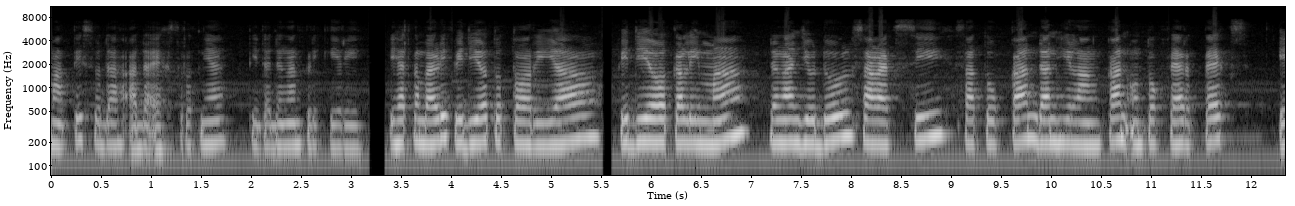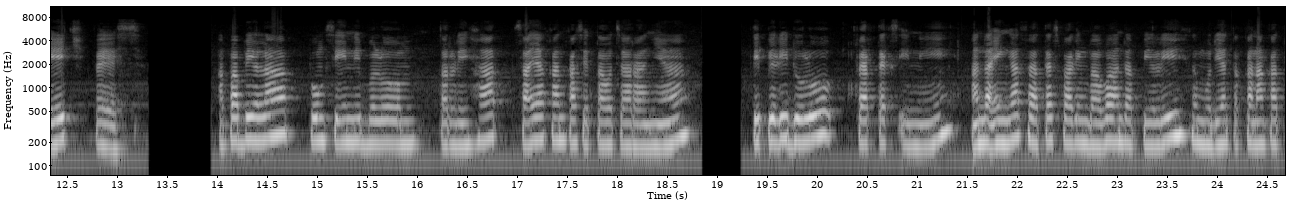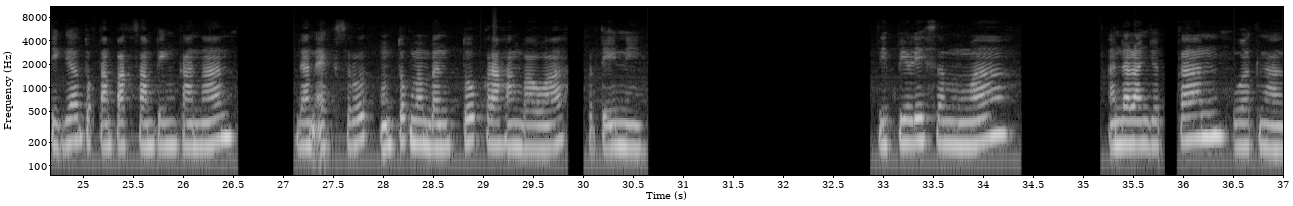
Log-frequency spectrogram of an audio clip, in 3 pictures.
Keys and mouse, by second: 17.1 x, 18.9 KP_3, 20.4 middle click, 21.4 right click, 24.4 KP_3, 28.2 e, 28.8 e, 29.2 e, 29.8 middle click, 33.3 middle click, 34.0 b, 34.4 click, 35.3 KP_1, 36.4-37.0 typing.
